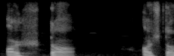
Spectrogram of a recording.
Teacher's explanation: अष्टा में मूर्धन्य सकार है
